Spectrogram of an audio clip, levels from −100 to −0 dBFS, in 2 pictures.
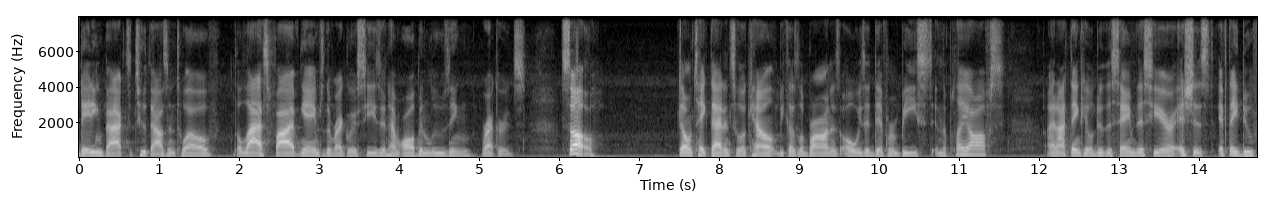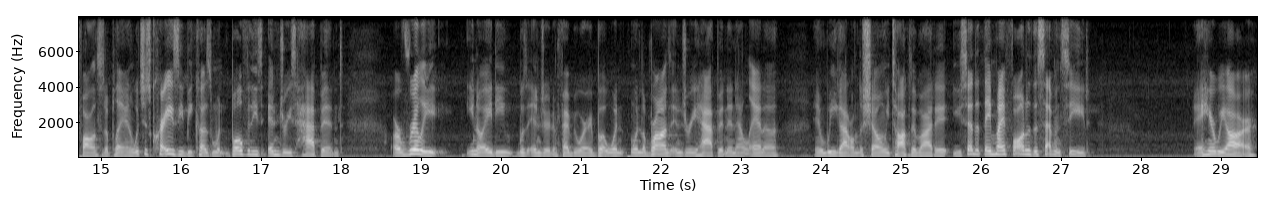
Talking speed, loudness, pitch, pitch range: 210 wpm, -29 LUFS, 155 Hz, 145-170 Hz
